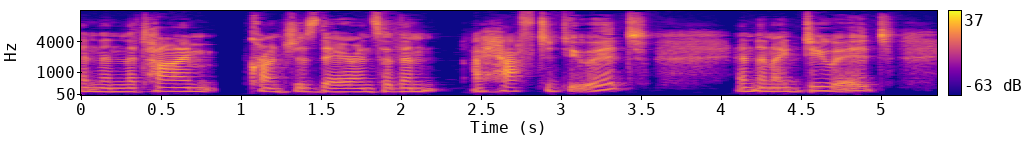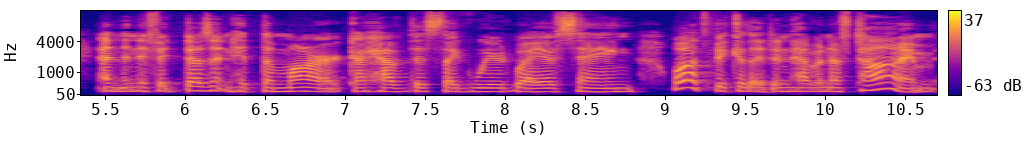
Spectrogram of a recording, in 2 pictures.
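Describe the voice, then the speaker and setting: A woman with an American accent speaks at a moderate pace and a fairly low pitch, with ordinary pitch variation and very even loudness, in a very clean recording with a silent background. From US Midwest, Iowa. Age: 40s. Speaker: design firm co-founder. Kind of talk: interview conversation.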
